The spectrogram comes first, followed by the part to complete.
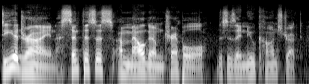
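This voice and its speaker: A man of medium pitch speaks in an enthusiastic tone on a very clean recording with a silent background. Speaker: card-opening streamer. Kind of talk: live-streamed pack opening. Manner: stumbling over words; casual, enthusiastic.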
